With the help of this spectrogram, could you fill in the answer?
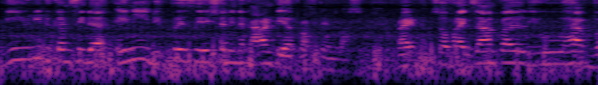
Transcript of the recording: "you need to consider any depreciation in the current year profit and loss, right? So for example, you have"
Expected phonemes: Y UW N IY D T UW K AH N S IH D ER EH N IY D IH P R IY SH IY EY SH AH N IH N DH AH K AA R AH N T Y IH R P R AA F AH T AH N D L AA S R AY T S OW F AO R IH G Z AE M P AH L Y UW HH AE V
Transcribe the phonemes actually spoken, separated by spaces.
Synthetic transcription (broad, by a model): Y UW N IY D T UW K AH N S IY D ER EH N IY D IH P R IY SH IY EY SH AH N IH N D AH K AA R AH N T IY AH P R AA F AH T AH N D L AA S R AY T S OW F AO R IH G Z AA M P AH L Y UW HH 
